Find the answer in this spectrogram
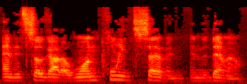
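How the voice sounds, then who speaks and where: Man, mid-pitched, casual rant to camera; rambling, repetitive, indignant and earnest. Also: brisk. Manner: rambling, repetitive, with many restarts and fillers. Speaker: vlogger.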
